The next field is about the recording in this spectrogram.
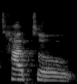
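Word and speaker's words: Thato: Oh, it's Tato. The H is Tato. silent. Mhm. The H is silent.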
